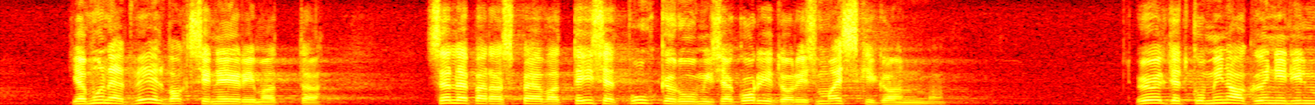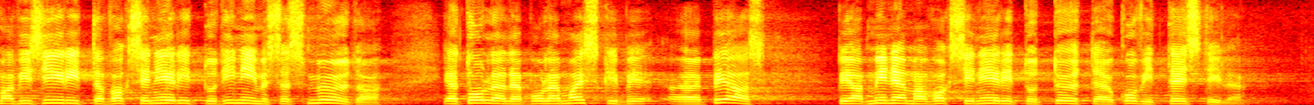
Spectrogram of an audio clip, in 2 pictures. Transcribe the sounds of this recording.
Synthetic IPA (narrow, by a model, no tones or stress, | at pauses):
jɑmɤne̞d̪ve̞ːlvɑkt̪sine̞ːɾimɑt̪ˑːɑ | se̞lːe̞pæɾɑst̪̚peɑvɑd̪̥̚t̪e̞jse̞t̪̚puhke̞ɾuːmisjɑko̞ɾid̪o̞ɾismɑskiɡɑnd̪mɑ̰ | ø̞e̞ld̪iet̪̚ˑkuminɑkɤnʲːinilmɑvisiːɾit̪ːˑɑvɑksine̞ːɾit̪ːˑud̪inime̞se̞st̪mø̞ːd̪̥ɑjɑt̪o̞lːe̞le̞po̞ːle̞mɑsʲkipe̞ɑspe̞ɑb̥mine̞mɑvɑksine̞ːɾit̪ːˑud̪̥̚t̪ːø̞ːt̪ːˑɑjɑko̞vid̪̥̚t̪e̞st̪ile̞̰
